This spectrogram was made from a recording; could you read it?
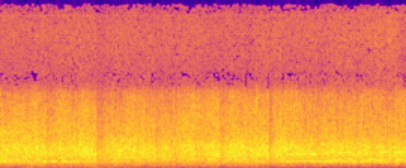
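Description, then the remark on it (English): A large crowd of conference delegates in Blackpool applauds steadily and continuously as Lady Thatcher and then Mr Major walk onto the platform, a dense wash of many hands clapping at once, loud and sustained without pause, with no speech heard over it. “recorded the applause when first herself, then himself, walked onto the platform in Blackpool yesterday”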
